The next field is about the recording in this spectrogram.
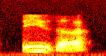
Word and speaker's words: SZA: And by the way, as we've been talking here, I did see that CISA, who pronounces her or spells her name S-Z-A.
